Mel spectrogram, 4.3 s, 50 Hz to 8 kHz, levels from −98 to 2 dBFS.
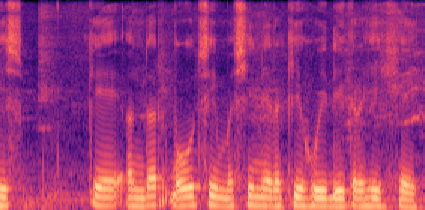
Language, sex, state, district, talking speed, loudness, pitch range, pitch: Hindi, male, Uttar Pradesh, Lalitpur, 155 wpm, -13 LUFS, 110-120 Hz, 115 Hz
